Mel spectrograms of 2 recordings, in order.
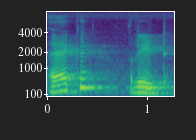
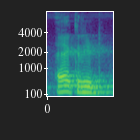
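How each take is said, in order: First: "एक्रिड" broken slowly into "ek", pause, "rid"; syllable-by-syllable pronunciation. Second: Said in the usual way. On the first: Shown as a demonstration. Teacher showing students the pronunciation, "एक्रिड" split slowly as ek - rid. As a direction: say "एक्रिड" slowly in two separate pieces, ek - rid. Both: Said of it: "इसकी pronunciation क्या होगी".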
